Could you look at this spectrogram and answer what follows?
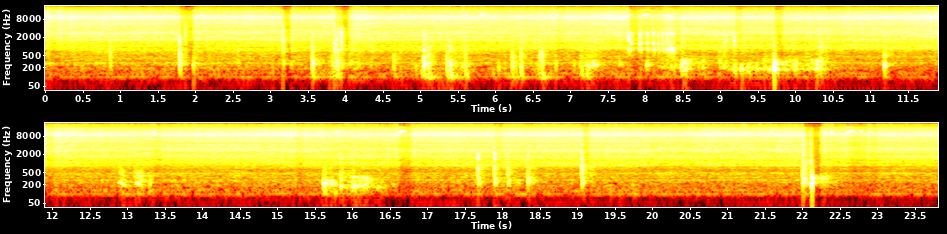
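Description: Broad beans stir-frying in a pan with salt and turmeric, a steady close sizzle and hiss throughout, with scattered clicks and scrapes of stirring.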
